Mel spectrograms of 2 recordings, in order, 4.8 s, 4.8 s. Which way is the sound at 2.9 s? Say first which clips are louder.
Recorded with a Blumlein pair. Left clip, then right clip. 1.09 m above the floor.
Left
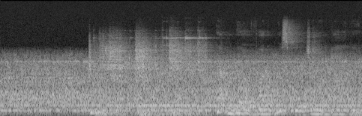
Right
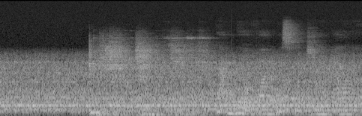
Left 1 dB; 20° left.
